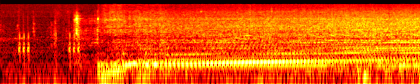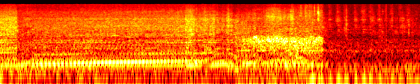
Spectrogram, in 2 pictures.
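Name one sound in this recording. A small buggy engine drones steadily while driving.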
